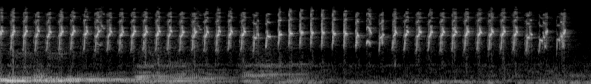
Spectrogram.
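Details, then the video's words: Lovebird song for training other birds: fast, high repeated chirps, about six per second, running through the whole stretch. A low, droning background sound covers the first half, then fades. "Pemasteran love bird"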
